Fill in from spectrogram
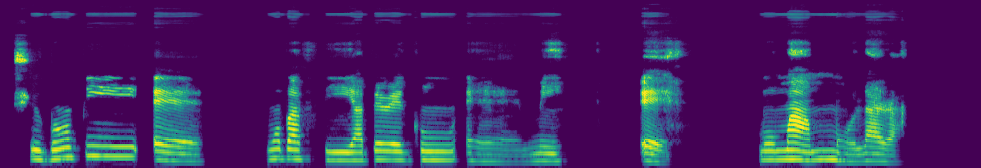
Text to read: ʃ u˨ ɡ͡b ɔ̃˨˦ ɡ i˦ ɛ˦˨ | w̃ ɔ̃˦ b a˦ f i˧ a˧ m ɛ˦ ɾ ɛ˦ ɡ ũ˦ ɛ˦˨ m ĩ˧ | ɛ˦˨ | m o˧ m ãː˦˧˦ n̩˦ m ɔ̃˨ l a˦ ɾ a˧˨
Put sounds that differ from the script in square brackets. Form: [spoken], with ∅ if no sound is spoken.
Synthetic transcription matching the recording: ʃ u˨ ɡ͡b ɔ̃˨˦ [b] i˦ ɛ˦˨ | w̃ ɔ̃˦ b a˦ f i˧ a˧ [b] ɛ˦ ɾ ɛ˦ ɡ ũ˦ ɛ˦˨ m ĩ˧ | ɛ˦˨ | m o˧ m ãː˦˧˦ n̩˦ m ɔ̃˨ l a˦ ɾ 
